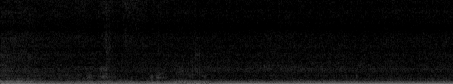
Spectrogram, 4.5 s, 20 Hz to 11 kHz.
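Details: Ford Fiesta ST180, first start after in-tank fuel pump replacement, exhaust back box not yet refitted, no engine warning light: deep, steady idle rumble, even beat, no stumbling or misfire, loud exhaust; normal idle.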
